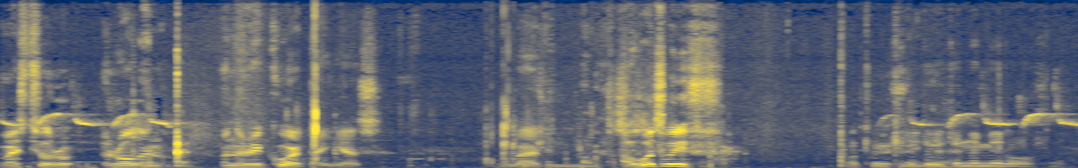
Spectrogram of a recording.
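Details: Adult man who says he stutters and is working on his speech. Stuttering.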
